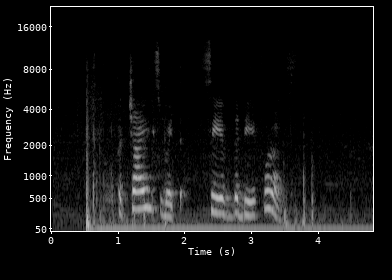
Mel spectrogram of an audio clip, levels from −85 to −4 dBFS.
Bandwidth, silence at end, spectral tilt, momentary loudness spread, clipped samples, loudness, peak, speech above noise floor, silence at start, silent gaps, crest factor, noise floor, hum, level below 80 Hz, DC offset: 13 kHz; 0 s; -7 dB/octave; 22 LU; under 0.1%; -35 LUFS; -18 dBFS; 30 dB; 0.55 s; none; 18 dB; -64 dBFS; none; -48 dBFS; under 0.1%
